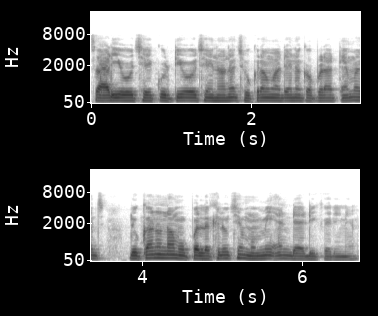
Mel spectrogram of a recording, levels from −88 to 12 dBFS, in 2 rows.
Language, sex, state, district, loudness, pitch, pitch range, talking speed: Gujarati, male, Gujarat, Valsad, -18 LUFS, 125 Hz, 120-130 Hz, 160 wpm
